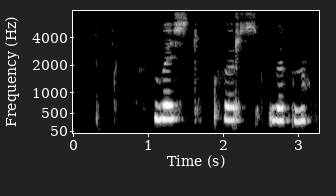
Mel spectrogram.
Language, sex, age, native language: Icelandic, female, 8, Icelandic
